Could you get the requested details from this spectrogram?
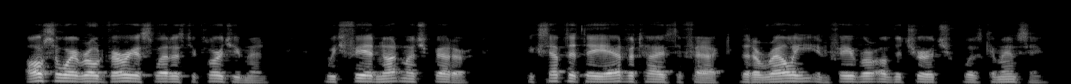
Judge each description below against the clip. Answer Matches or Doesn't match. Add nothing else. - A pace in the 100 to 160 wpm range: Matches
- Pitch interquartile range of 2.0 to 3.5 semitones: Matches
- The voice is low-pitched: Matches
